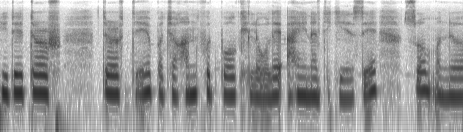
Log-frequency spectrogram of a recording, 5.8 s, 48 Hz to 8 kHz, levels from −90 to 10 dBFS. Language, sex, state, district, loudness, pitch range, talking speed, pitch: Nagamese, female, Nagaland, Kohima, -17 LUFS, 195-220 Hz, 135 wpm, 205 Hz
